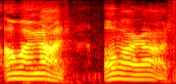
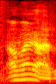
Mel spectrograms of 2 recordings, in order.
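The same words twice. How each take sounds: First: Higher and louder, hammed-up delight; playful listener suddenly getting the idea; mock delighted gasp. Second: Said in the usual way. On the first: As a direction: sell it as a sudden brilliant idea. Mock parent's delighted realization.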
